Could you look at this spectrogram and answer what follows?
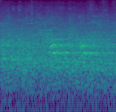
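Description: Crowded dog show hall at Crufts with a dense wash of noise where faint barks and whines from many dogs blend into the steady din.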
